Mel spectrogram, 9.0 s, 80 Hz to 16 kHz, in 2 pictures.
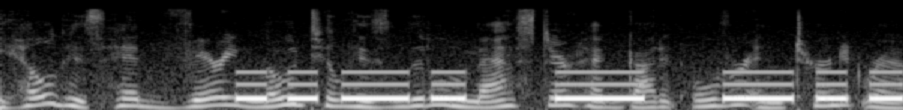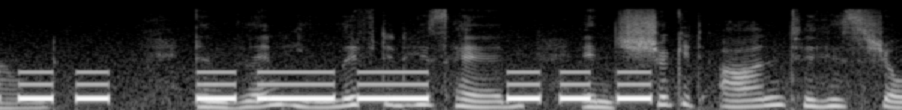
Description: Morse code, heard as a keyed tone, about 9 wpm, 460 Hz, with speech in English. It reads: FT6WS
